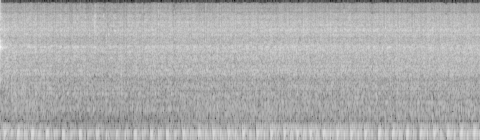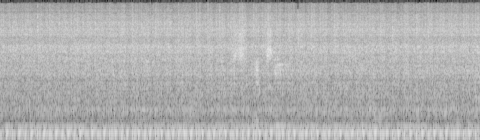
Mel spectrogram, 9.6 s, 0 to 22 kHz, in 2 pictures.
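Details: Honda Supra X 125 motorcycle after swapping in a Jupiter regulator/rectifier and a Shogun 110 CDI: steady single-cylinder idle with even pulses, no stumbling, also clean at higher rpm.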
